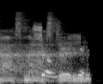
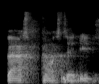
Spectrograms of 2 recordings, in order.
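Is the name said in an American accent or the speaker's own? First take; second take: American; own accent. First: The name is said in an American accent. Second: The name is said in his own accent.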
